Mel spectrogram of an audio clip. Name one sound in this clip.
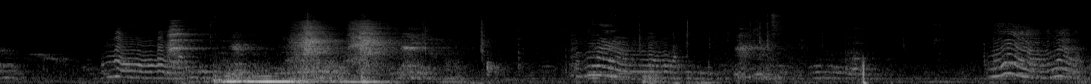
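A parrot chatters and squawks nearby.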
